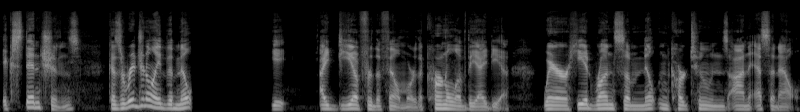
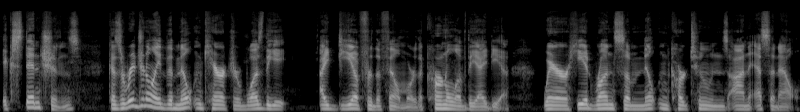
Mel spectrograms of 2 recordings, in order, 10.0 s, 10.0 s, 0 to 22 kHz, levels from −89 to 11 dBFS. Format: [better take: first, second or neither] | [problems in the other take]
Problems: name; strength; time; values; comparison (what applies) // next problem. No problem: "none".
second | audio cutting out; at 2.5 s for 1 s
